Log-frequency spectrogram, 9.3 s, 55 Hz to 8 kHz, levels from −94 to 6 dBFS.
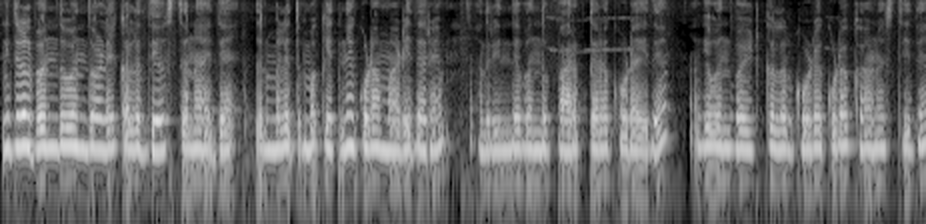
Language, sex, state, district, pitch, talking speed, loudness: Kannada, female, Karnataka, Dharwad, 285 Hz, 65 wpm, -19 LUFS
